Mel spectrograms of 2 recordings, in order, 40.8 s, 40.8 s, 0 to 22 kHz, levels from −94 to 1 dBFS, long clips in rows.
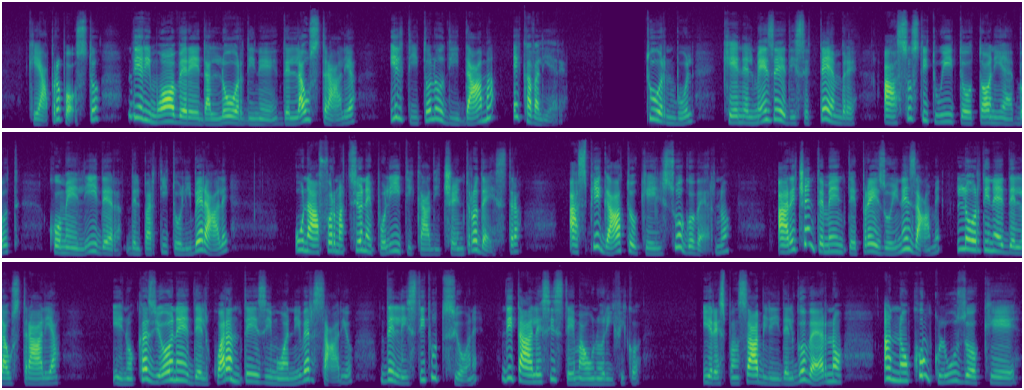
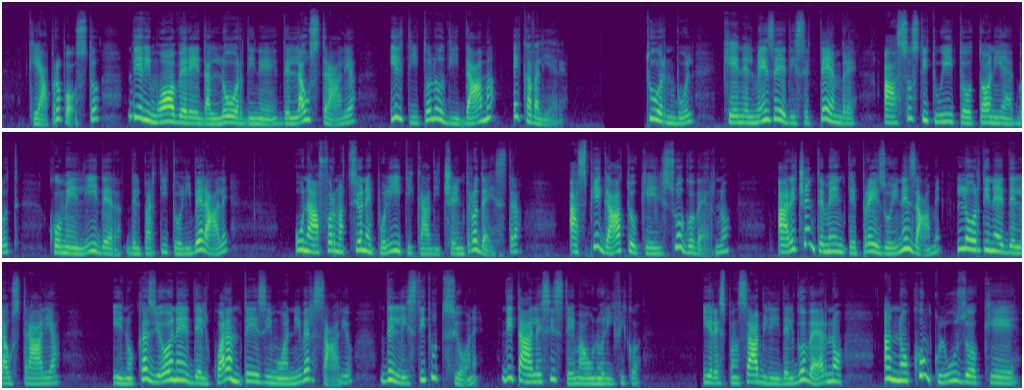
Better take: second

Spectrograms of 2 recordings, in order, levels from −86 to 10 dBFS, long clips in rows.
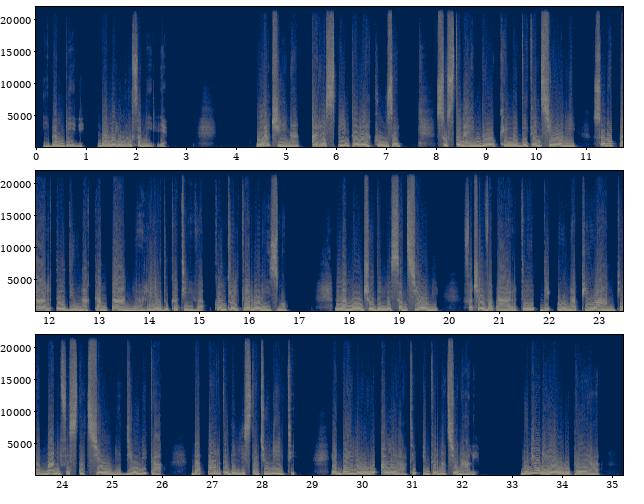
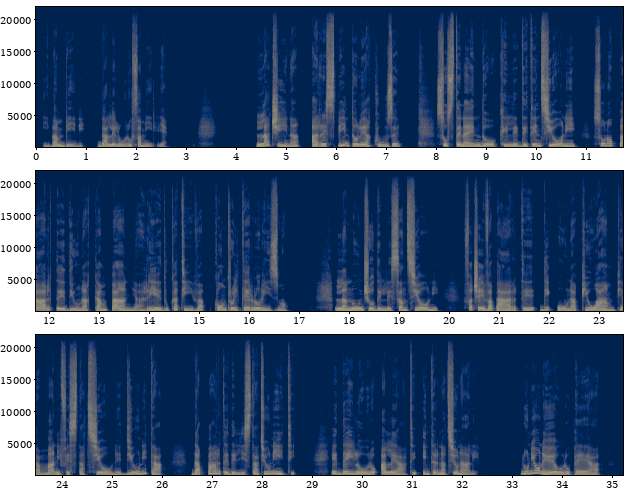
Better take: second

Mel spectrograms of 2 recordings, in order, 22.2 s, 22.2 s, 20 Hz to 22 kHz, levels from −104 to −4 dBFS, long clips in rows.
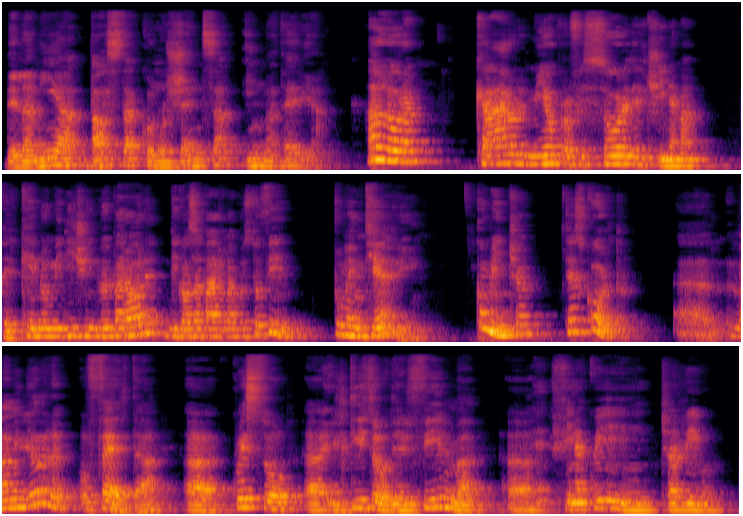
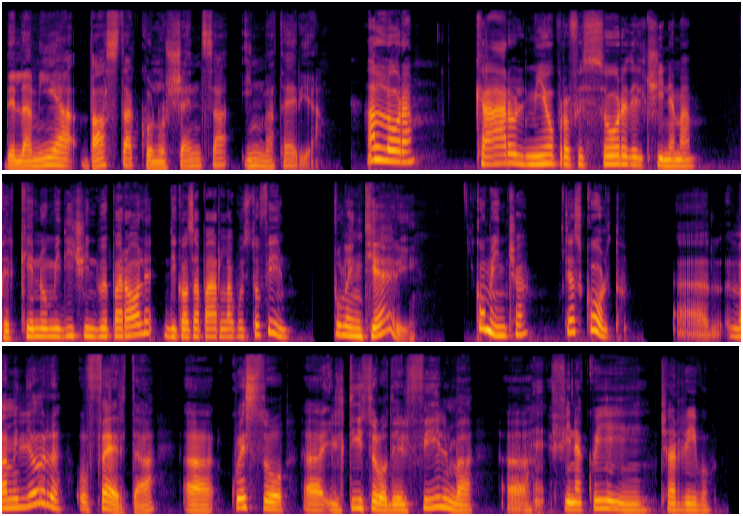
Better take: second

